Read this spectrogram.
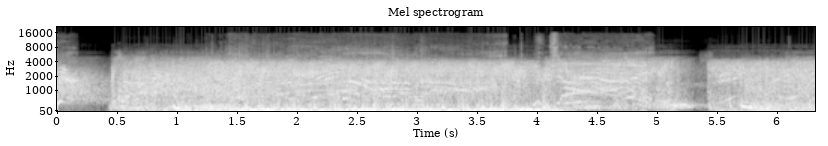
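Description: Punches and kicks land with sharp, rapid thuds and cracks.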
